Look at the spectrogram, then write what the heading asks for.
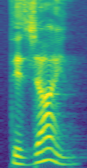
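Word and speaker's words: design: 가지고 있습니다 이번 표현은 디자인 디자인 디자인이라고 발음하시면 되겠고요 이때 유의하실 점은 알파벳 g 이번 단어에서는 무음이라 발음이 되지 않습니다 품사는 명사 뜻은 디자인이라는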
